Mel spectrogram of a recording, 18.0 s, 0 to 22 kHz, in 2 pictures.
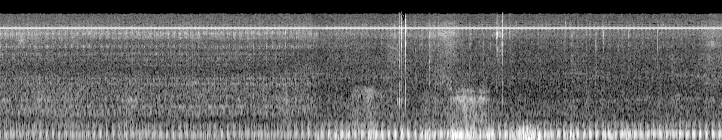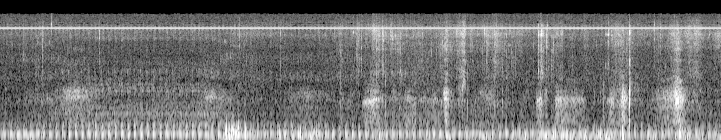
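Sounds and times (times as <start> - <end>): dirt bike engine at low revs: 0.0 - 18.0
wheels rolling on gravel: 3.7 - 18.0.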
